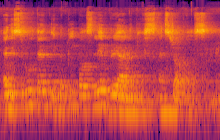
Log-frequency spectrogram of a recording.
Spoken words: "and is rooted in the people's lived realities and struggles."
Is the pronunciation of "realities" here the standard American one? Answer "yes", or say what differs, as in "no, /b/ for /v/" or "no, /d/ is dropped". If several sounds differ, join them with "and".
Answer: no, /s/ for /z/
